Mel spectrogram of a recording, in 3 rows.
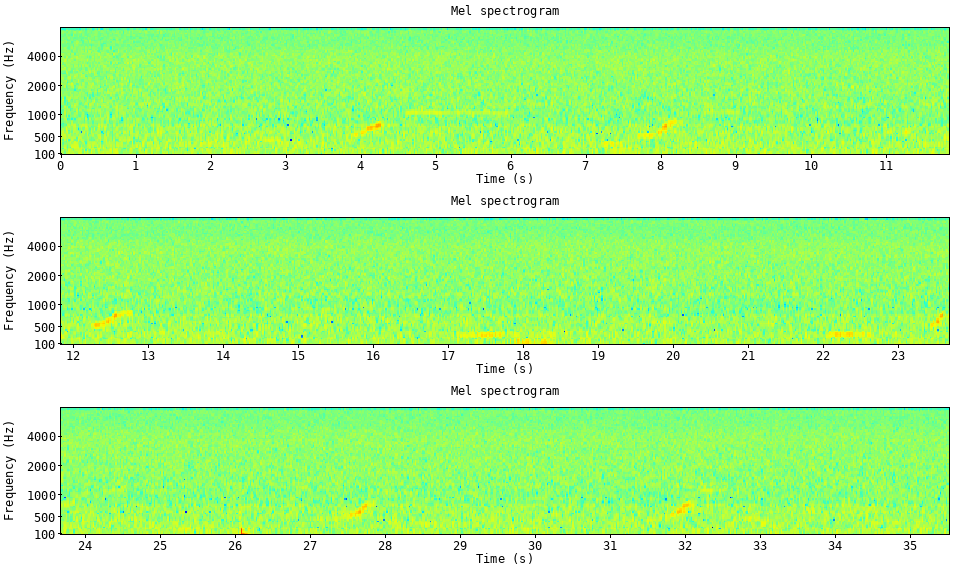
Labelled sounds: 4.6	5.1	humpback whale, 0.96 to 1.3 kHz
8.0	8.3	humpback whale, 0.80 to 0.90 kHz
12.5	12.8	humpback whale, 0.80 to 0.86 kHz

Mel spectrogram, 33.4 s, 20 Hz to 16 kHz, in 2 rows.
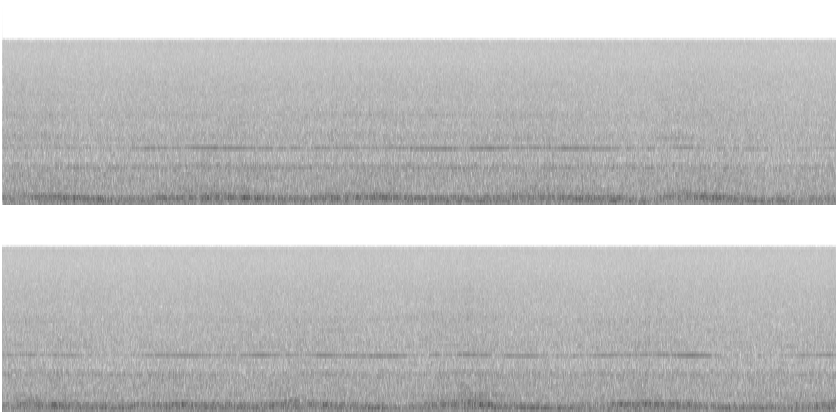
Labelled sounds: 30.3	30.5	vessel noise, 0.93 to 1.1 kHz

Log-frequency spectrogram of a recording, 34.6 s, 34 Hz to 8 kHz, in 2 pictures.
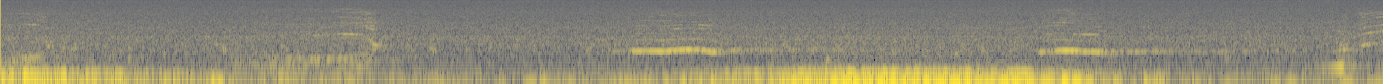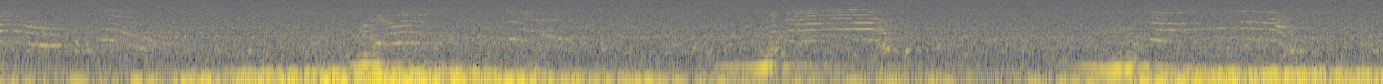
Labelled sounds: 0.2	0.5	humpback whale, 1.5 to 1.7 kHz
4.2	4.5	humpback whale, 0.80 to 4.4 kHz
8.2	8.4	humpback whale, 2.0 to 2.1 kHz
8.7	8.9	humpback whale, 1.4 to 1.6 kHz
13.1	13.7	humpback whale, 0.80 to 4.0 kHz
17.0	18.1	humpback whale, 0.80 to 3.7 kHz
18.5	18.8	humpback whale, 1.1 to 1.2 kHz
22.1	22.6	humpback whale, 1.3 to 2.0 kHz
27.1	28.2	humpback whale, 1.0 to 4.3 kHz
31.6	33.3	humpback whale, 1.1 to 3.9 kHz

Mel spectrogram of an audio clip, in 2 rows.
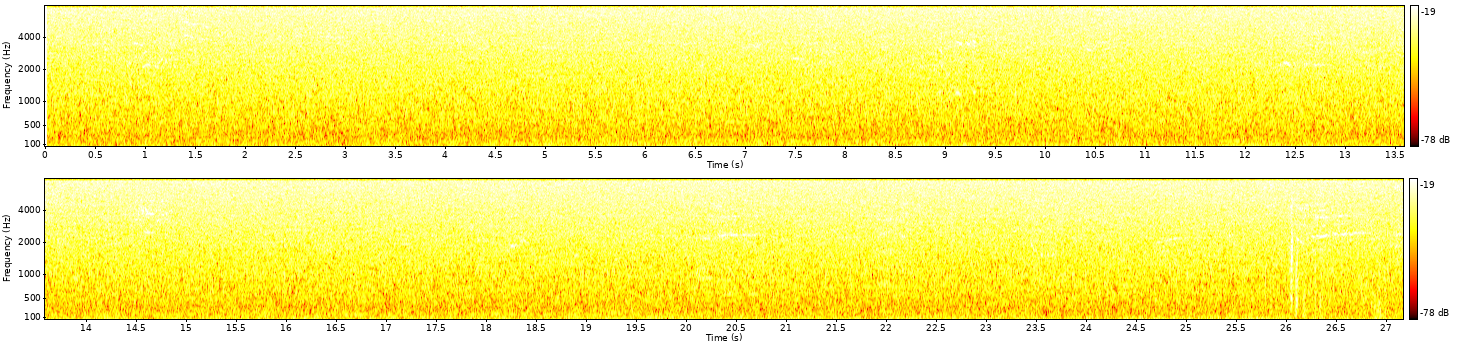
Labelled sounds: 26.5	26.8	Pacific white-sided dolphin, 2.3 to 2.5 kHz

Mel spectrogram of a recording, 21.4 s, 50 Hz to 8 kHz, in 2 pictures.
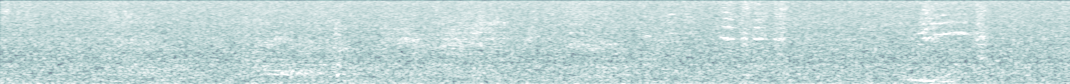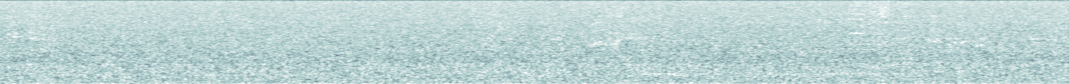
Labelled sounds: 9.3	9.7	Pacific white-sided dolphin, 2.0 to 3.6 kHz

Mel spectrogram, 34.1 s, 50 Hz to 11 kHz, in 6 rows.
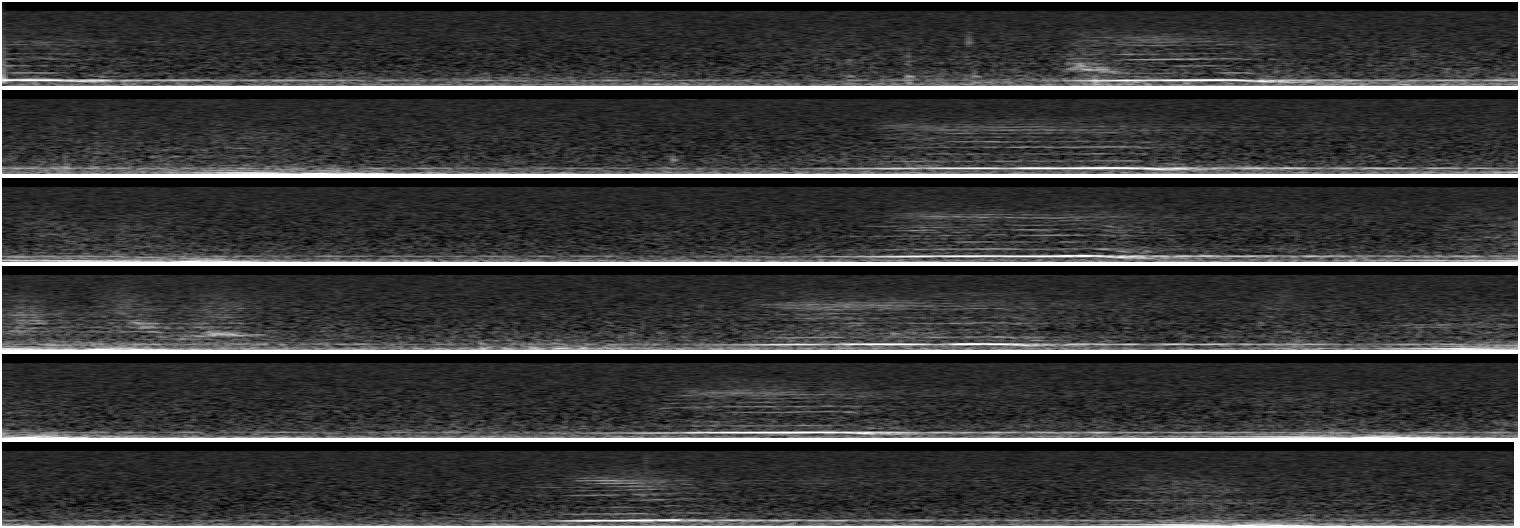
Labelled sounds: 4.2	4.7	humpback whale, 1.0 to 2.7 kHz
8.9	9.9	humpback whale, 1.1 to 2.8 kHz
14.8	15.5	humpback whale, 1.1 to 2.6 kHz
19.9	20.8	humpback whale, 1.1 to 2.6 kHz
22.2	22.5	humpback whale, 0.90 to 1.1 kHz
25.2	25.9	humpback whale, 0.99 to 2.7 kHz
30.5	30.9	humpback whale, 2.0 to 2.4 kHz

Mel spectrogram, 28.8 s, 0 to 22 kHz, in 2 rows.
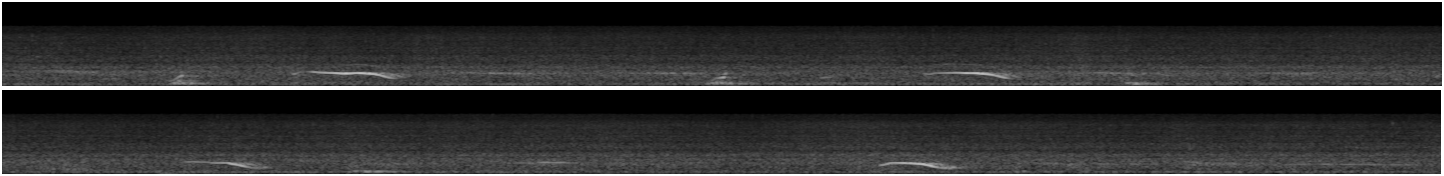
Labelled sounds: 3.4	3.8	humpback whale, 0.84 to 1.1 kHz
9.6	9.8	humpback whale, 0.94 to 1.1 kHz

